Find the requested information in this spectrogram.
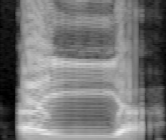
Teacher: masukkan nunnya kepada ya Sehingga nunnya hilang tinggal ynya ayya langsung ditasdidkan dia seakan-akan ynya duait Ya Sukun dan ya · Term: idgham bi gunnah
